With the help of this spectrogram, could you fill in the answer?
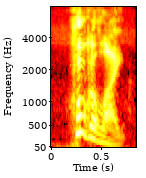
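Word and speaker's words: Hyggelight: They opened a place called H-Y-G-G-E-L-I-G-H-T. I had to, it's not pronounced like that. It's pronounced Hoogalite.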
